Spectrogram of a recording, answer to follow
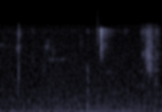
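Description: A few faint, scattered clicks, the sharpest about one and a half seconds in.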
